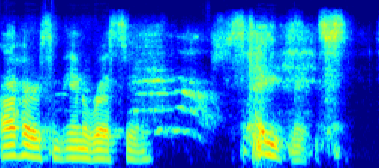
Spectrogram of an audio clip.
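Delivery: soft, swooping speech, fighting back laughter. Speaking up in a group discussion while holding back a laugh. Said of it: "I'm trying not to laugh".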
